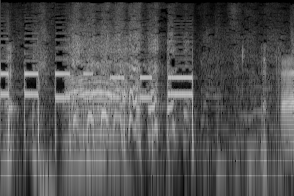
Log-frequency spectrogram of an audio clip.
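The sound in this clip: A telephone beeps with several loud, short dual-tone keypad pulses in an irregular rhythm against a busy background.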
